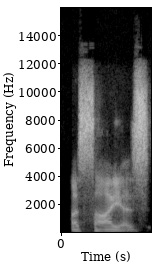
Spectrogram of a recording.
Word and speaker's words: ASIAS: And in aviation, there is this database called ASIAS. It's actually spelled like Asia with an S at the end, and is it's an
